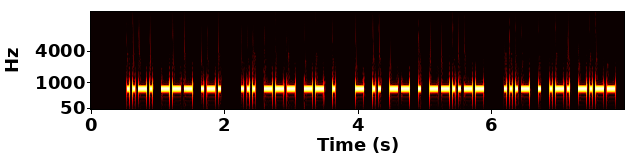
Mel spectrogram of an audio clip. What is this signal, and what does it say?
Morse code, heard as a keyed tone, about 28 wpm, 700 Hz. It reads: FOR SOME TIME, VERY
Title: Sentences from Top 1000 Words - Review Part 4 - 28wpm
